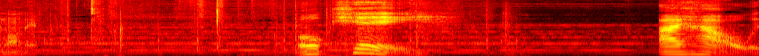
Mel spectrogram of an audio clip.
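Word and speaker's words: Ahau: Iowa. I'm not sure if I said that right. I'm going to figure it out, though. 19. Right on it. Okay. Ihau is how it's pronounced.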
